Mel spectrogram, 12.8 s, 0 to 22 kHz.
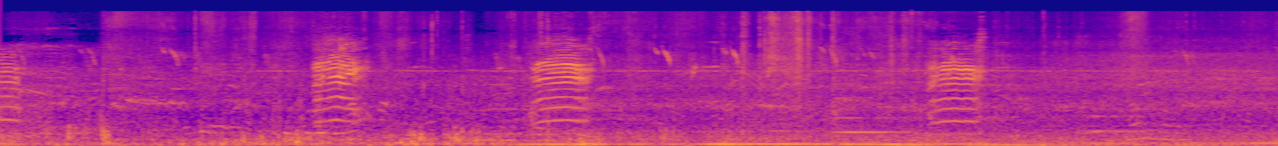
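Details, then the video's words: A yellow stray cat living on the street meows repeatedly as if wanting to tell something, with harmonic rising-falling cries near 3.5, 6 and 9.5 seconds amid low rumbling background noise and faint other sounds. "Cute yellow stray cat wants to tell me something."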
